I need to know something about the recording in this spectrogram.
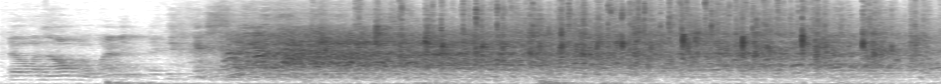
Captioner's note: audience laughing and applauding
